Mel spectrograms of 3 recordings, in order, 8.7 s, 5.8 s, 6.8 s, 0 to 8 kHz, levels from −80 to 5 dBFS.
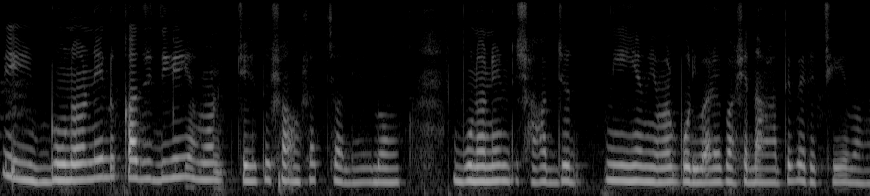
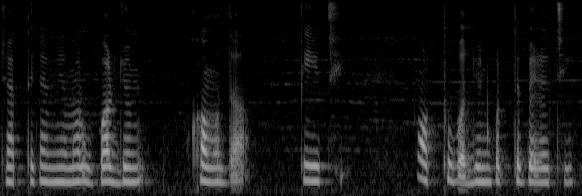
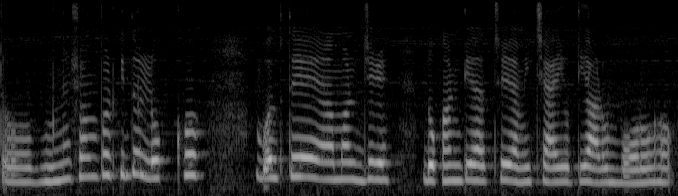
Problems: none marked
